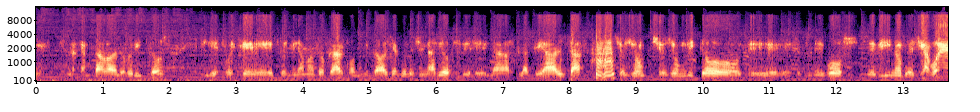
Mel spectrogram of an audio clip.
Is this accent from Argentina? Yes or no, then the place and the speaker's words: no; Uruguay; also born or lived in Switzerland; estuve en el medio de Europa, en Suiza, durante 5 años y me di cuenta que en Suiza yo miraba el paisaje y en mi país, en Uruguay, con el mate y el termo bajo el brazo, yo era parte del paisaje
